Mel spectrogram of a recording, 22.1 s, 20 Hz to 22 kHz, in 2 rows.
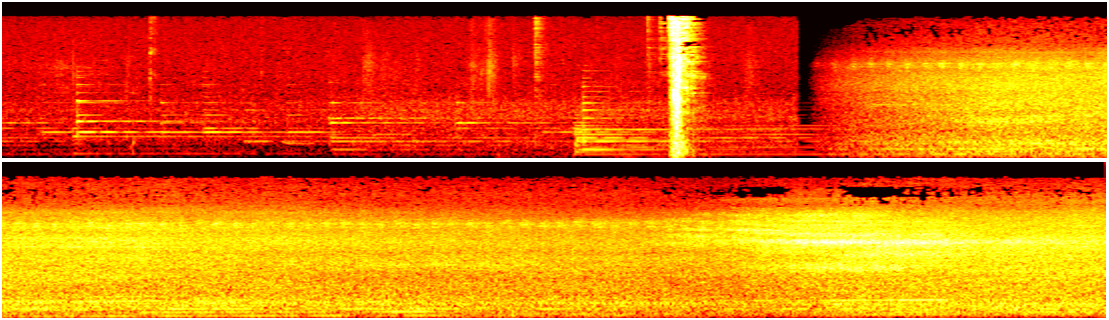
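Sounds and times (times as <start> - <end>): road traffic rumble: 8.6 - 22.0.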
